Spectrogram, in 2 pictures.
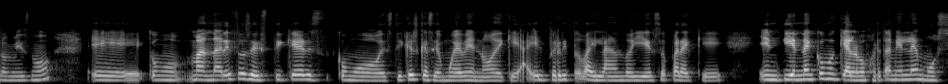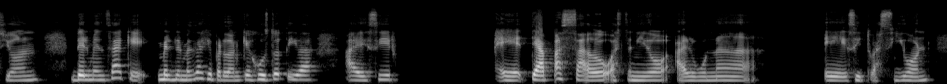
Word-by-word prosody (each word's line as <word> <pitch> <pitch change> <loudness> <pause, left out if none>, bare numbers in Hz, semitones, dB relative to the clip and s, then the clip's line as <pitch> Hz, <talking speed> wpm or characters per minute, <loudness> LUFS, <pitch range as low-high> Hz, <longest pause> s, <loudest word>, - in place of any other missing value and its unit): lo 195 - -6
mismo, 205 +6 -6 0.4
eh, 190 - -2
como 205 -1 -5
mandar 210 -1 +4
esos 240 +2 +1
stickers 220 +1 +1
como 185 -3 -3
stickers 195 +5 +1
que 210 -2 +1
se 185 -2 -2
mueven, 185 0 +1
¿no?, 175 +1 -3
de 180 -1 -1
que, - - -5
ay, - - -2
el 205 - -2
perrito 210 0 -1
bailando 190 -2 0
y 185 0 0
eso 185 0 -3
para 190 -3 +1
que 175 -1 -9 0.3
entiendan 220 +1 +6
como 255 0 0
que, 225 - +3
a - - +10
lo 195 - +3
mejor, 195 0 -3
también 215 +1 0
la 225 - +4
emoción 195 0 -5 0.3
del 210 +1 +6
mensaje, 295 - -2
del 220 -1 +2
mensaje, 245 +3 -1
perdón, 190 -2 -2
que 215 - 0
justo 225 +3 +2
te - - -8
iba 215 -1 0 0.3
a 200 -1 -2
decir, 220 +3 -4 0.9
eh, 185 +1 0
¿te 220 - +8
ha 205 0 +7
pasado, 255 -7 +2
o - - 0
has - - -7
tenido 190 -1 -2
alguna, 185 +1 -4 0.6
eh, 185 -1 0
situación 190 +1 -5
200 Hz, 170 wpm, -22 LUFS, 190-220 Hz, 0.9 s, a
